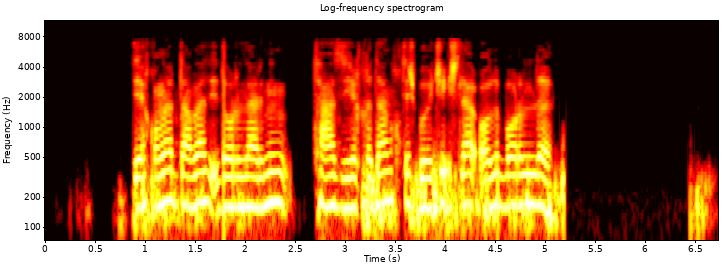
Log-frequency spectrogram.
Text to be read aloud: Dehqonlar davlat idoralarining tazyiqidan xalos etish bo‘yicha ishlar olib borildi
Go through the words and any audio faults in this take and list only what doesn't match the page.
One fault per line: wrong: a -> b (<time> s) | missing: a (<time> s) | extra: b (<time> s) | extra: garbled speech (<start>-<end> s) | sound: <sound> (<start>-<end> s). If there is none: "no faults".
missing: xalos (3.5 s)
